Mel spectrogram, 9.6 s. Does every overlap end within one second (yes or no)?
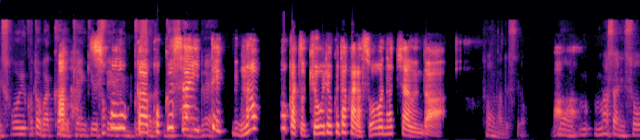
no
